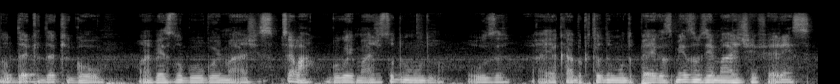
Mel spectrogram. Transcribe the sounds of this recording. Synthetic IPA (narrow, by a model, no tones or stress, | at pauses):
nʊ̰d̪ɐkd̪ɐkɪɡowa̰ĩvɛzɪzd̪ʊɡuɡowima̰ʒẽj̃ssejlaɡuɡewimaʒẽst̪od̪ʊmũnd̪ʊṵzɐa̰ḭakʰabɐkɪ̥t̪od̪ʊmũnd̪ʊpɛɡɐɐzmezmʊzimaʒẽzd͡ʒɪhefḛɾẽsjɐ̥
